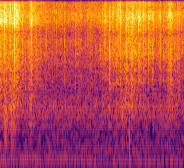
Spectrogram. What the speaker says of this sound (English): But I decided to griddle them, get some nice char lines on them.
